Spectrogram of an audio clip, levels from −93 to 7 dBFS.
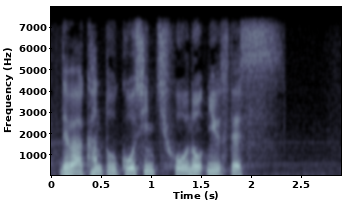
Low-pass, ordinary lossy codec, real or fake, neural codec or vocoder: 7.2 kHz; none; real; none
